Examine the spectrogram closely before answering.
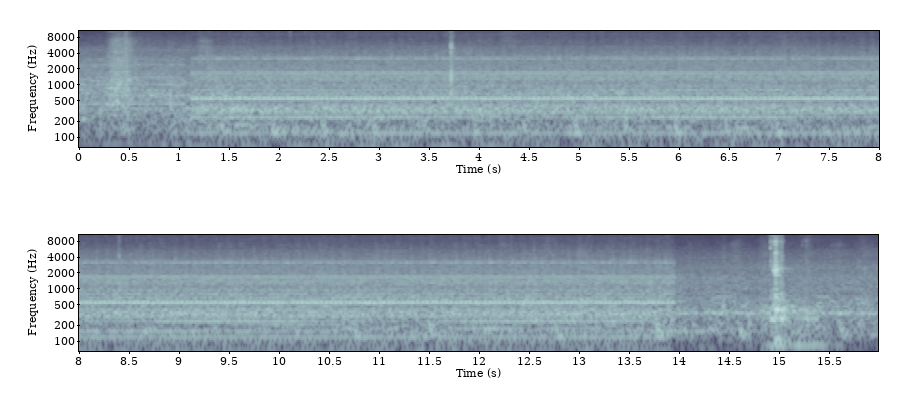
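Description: Petrol pump dispenser humming steadily as it pumps fuel into a car. The hum starts about a second in and stops shortly before the end, followed by a single clunk.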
